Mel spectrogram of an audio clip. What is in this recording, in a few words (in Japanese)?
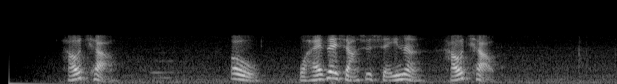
Chugokugo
